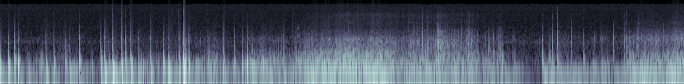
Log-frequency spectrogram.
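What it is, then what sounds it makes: Beeswax-coated cotton food wrap. A floral-print beeswax wrap, a thin beeswax-coated cotton sheet, is draped over a microphone like a tent while long acrylic nails tap and scratch its waxed fabric surface. Dense, dull, low-heavy taps and crinkles come first, then a steadier scratching rustle in the middle, a brief near-silent pause, and more tapping to the end.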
